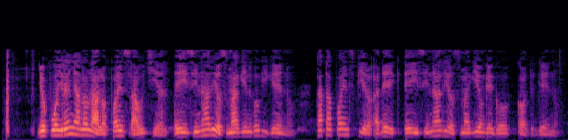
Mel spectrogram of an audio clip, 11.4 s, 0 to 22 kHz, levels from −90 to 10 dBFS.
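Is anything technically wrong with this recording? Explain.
Yes, two things. Throughout, it sounds like AAC compression, likely at a very low bitrate near 16 kbps: nothing above 5 kHz, and heavy smeary, warbly damage. At 4.78 s, right after "auchiel ei scenarios ma", there's a sudden gain jump. The level, background included, drops about 6 dB and stays down, likely from an unramped digital gain change.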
